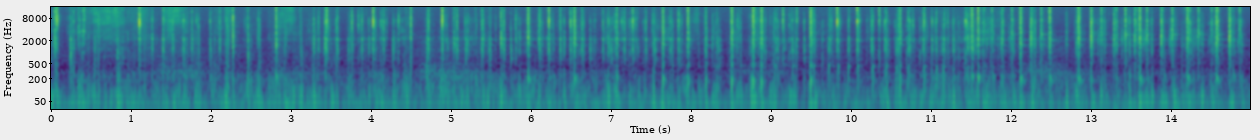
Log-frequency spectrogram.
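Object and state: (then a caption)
Plastic game controllers tapped and clicked. Fingertips tap and click the buttons and tap the shells of red and blue plastic Nintendo Switch Joy-Con controllers held in a black plastic grip, hand-sized and hollow. A steady, dense stream of quick, bright plastic clicks and taps is heard, each sharp and dry with almost no ring, over a faint low rumble.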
